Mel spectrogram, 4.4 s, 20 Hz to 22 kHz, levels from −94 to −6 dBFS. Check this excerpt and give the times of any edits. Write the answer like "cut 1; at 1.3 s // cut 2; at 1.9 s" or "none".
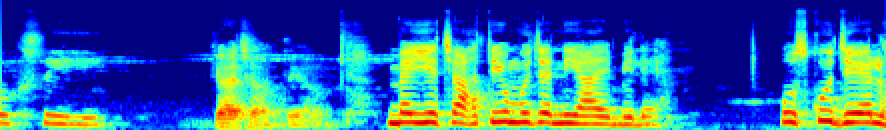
cut 1; at 1.0 s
